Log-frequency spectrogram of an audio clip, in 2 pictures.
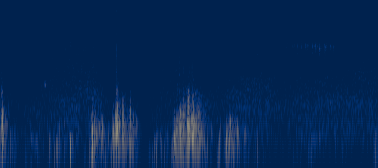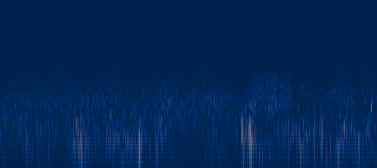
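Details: Bombylius major, the greater bee fly, heard in short intermittent bursts of buzzing around two to five seconds in and again near twelve seconds, separated by faint outdoor ambience.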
